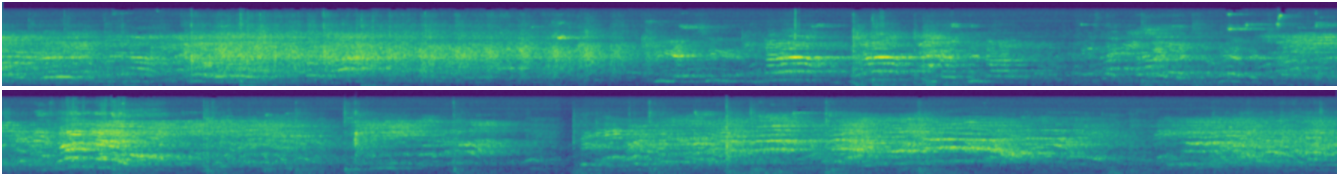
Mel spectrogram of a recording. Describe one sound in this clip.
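Children shout and call out across a large echoing hall.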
